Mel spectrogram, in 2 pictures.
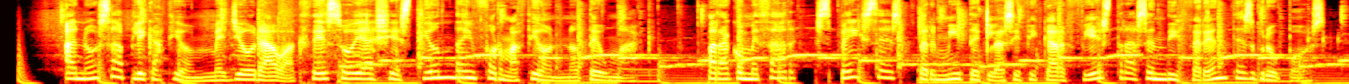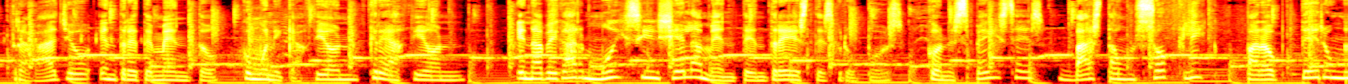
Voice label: Galician modern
